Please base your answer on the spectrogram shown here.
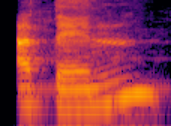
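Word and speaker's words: אתן: A seguir nós temos a palavra aten. Aten. Atenção para isso que a gente tem essa pronúncia de n. A língua ela sobe. N. Nun. Aten. A língua ela sobe no final.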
